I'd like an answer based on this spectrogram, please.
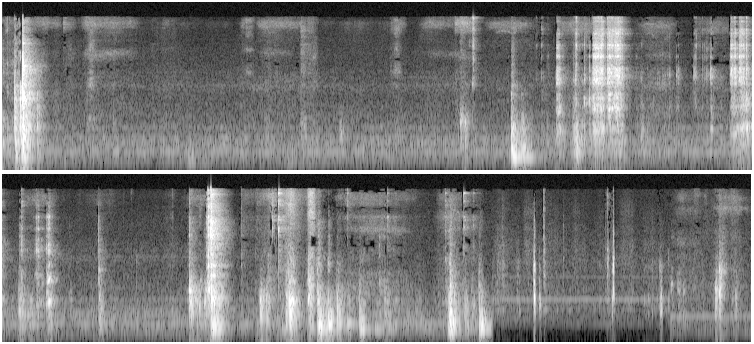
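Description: Steel try square and steel screw C-clamps handled against plywood: a sharp knock at the very start, then scattered clicks, knocks and short scraping rubs as the clamps are set on and screwed tight over a plywood stop block.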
